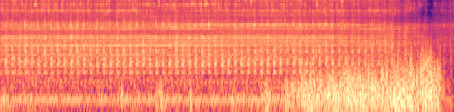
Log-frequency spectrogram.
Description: Lets see how long this engine can last. From a cold start, it makes this noise at idle.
